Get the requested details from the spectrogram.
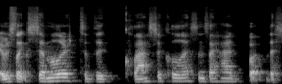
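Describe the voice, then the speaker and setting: A man with a west of Scotland accent at a very fast pace. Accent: west of Scotland Scottish. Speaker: fiddle player. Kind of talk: interview. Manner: halting, many fillers.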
